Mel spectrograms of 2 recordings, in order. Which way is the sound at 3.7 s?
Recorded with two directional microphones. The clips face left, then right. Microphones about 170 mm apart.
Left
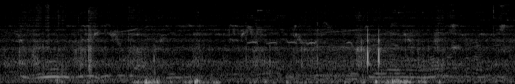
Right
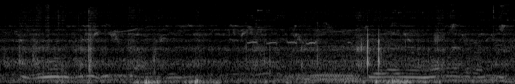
20° right (ahead or behind).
